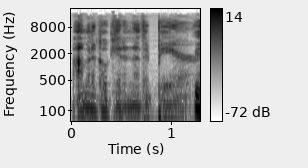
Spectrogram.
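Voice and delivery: whispered, sneaky aside. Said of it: "we were just like".

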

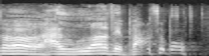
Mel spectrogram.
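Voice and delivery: very slow, drawn-out, loud growl. Retelling a sick woman's reply to doctors calling her incurable, imitating a growl. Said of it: "she just growled".

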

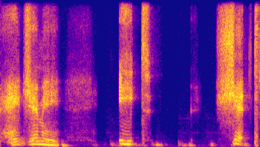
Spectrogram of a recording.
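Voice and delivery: gasping, dying voice on last breath. Playing a character turning to Jimmy with a dying breath. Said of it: "in my dying breath, I say".

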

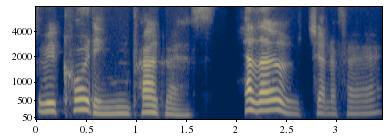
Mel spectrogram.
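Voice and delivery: faintly eerie, low computer voice. Just after recording starts, greeting Jennifer; lightly eerie voice. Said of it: "Lightly eerie voice".

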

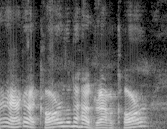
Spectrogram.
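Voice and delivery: put-on laid-back folksy country accent. Imitate the fake Paul Walker from Tokyo Drift for the others, in a Country Paul Walker voice. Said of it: "Country Paul Walker".

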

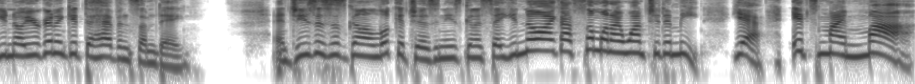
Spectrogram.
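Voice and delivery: put-on Chicago accent. Retelling what a woman once said to the speaker: thick South Side Chicago accent. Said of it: "in the thickest Southside Chicago accent".

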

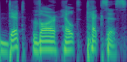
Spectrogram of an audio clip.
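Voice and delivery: Norwegian accent and pronunciation. Saying a Norwegian phrase that calls something crazy: Norwegian accent. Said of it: "that was a great, great accent".

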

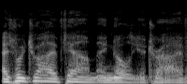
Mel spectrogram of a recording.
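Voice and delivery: quiet golf commentator whisper. Imitating a sports announcer opening the Masters: Jim Nantz golf whisper. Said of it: "he does the golf whisper".

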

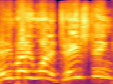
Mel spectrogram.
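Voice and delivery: big, booming, very high call. Retelling a voice calling out from the back, imitating a booming voice. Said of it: "a booming voice comes from the back".

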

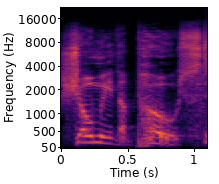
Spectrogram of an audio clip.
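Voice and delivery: mock-serious character voice. Recapping a scene where Commissioner Gordon speaks, in a serious Commissioner Gordon impression. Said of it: "in a very serious voice".

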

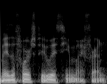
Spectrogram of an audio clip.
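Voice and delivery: soft, hushed whisper under the breath. Playing a Jedi who puts a hand on a friend's shoulder, whispering. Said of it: "and just whisper".

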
